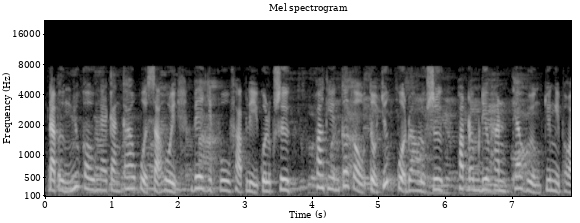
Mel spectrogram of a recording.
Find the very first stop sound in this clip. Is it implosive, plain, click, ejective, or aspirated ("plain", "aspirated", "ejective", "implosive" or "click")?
implosive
